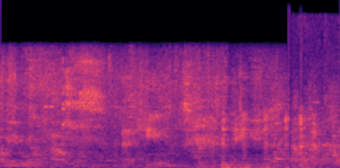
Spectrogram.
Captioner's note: laughs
